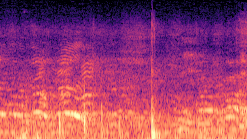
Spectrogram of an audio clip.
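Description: A football kicked once, a sharp thud about a second and a half in, among players' short shouted calls on the pitch.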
